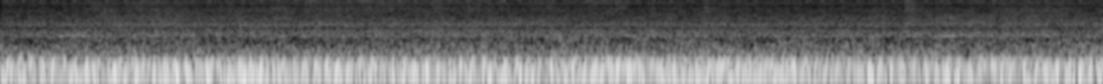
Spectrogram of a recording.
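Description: Steady low rumble of motor traffic, idling and passing vehicles.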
